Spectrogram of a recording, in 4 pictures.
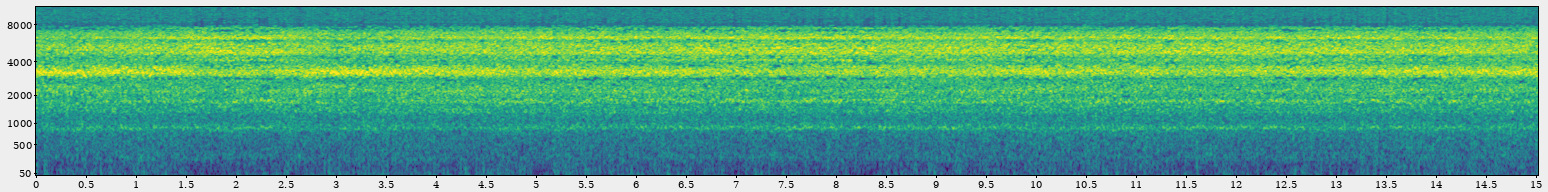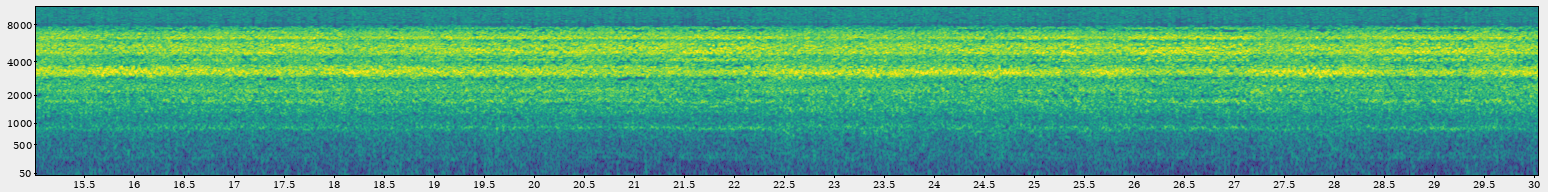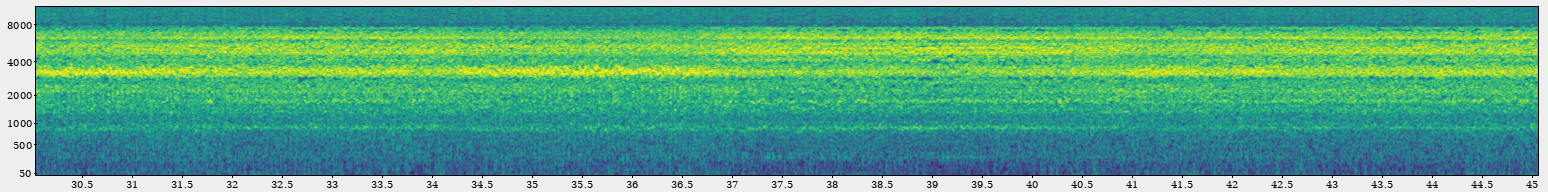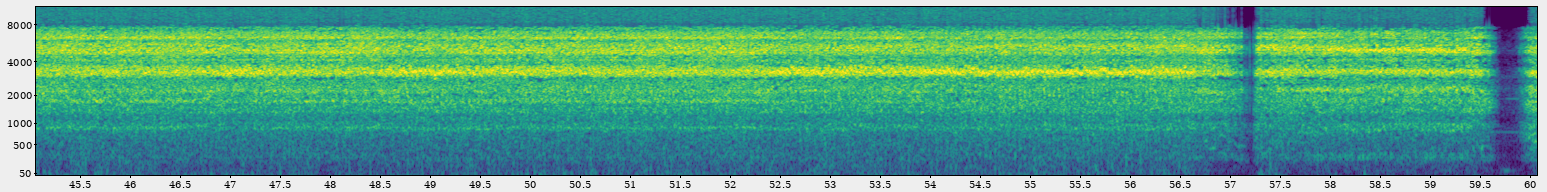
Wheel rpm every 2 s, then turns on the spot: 220, 220, 230, 230, 230, 230, 230, 230, 230, 230, 230, 230, 220, 220, 220, 220, 230, 210, 210, 230, 230, 230, 230, 230, 220, 230, 220, 220, 150, 160.
none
